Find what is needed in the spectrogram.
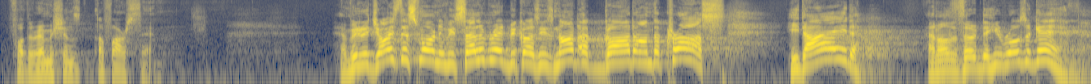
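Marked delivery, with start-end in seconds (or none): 3.4-10.9 high, ringing proclamation from the pulpit; fervent preaching. Real, not acted. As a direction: preach it with rising joy, pitched well up. Preaches at raised pitch.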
